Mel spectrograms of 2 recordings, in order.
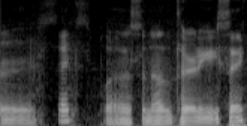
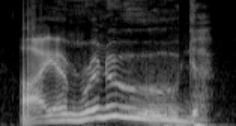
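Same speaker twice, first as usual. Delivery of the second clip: very high-pitched, big, thunderous booming voice; 12 semitones higher, 5 dB louder than usual. Narrating the scene after the fastball special, voicing Cairn: thunderous Cairn voice. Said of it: "in his thunderous voice right now".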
